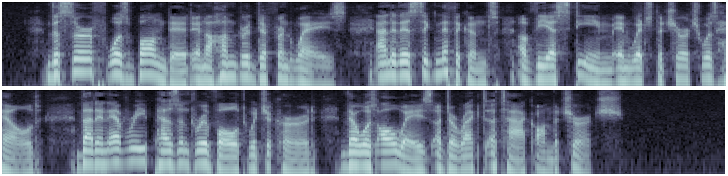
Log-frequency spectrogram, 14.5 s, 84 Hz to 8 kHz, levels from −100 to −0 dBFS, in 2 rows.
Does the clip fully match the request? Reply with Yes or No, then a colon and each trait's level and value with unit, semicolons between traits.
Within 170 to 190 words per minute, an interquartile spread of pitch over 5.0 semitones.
No: average, 155 wpm; wide, 5.4 semitones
